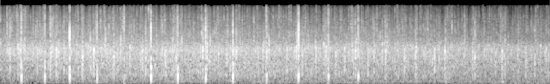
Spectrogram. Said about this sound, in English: Graduates, please join me in a round of applause for your family members and friends.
